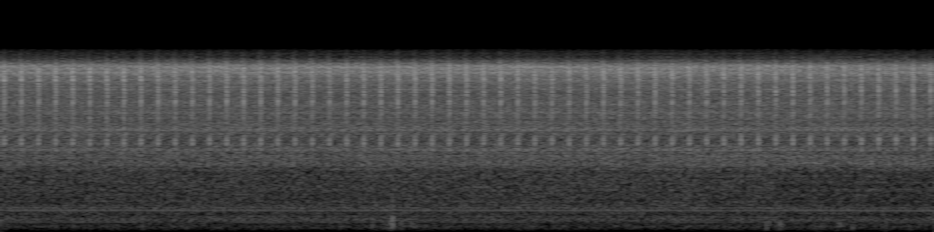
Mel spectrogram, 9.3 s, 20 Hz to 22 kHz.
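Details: 2006 BMW Z4 3.0si at idle: sharp even ticking knock about three per second at constant speed; persists after lifter replacement, cause unconfirmed.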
